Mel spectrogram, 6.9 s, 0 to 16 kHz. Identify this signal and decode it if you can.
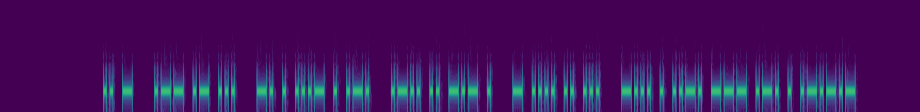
Morse code, heard as a keyed tone, about 50 wpm, 700 Hz. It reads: IT WAS NEVER LIKE THIS BEFORE.
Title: A Sound Of Thunder 50wpm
